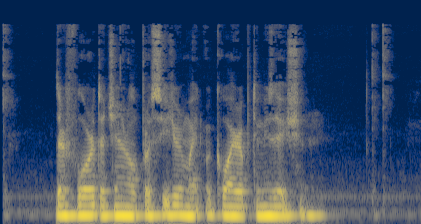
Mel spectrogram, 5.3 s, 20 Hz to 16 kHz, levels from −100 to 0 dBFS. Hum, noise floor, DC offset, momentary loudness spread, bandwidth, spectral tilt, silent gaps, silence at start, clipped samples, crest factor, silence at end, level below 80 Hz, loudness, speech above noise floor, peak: none; -54 dBFS; under 0.1%; 10 LU; 10.5 kHz; -8 dB/octave; none; 0.7 s; under 0.1%; 12 dB; 1.2 s; -46 dBFS; -14 LUFS; 41 dB; -2 dBFS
